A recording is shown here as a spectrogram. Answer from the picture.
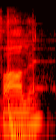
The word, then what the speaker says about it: Fallon: It's Fallon.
